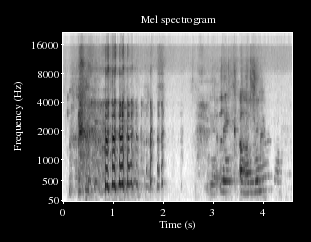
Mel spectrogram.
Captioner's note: laughter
